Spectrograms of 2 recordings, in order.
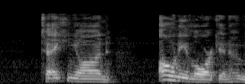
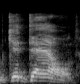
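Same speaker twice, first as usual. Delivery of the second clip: retold yell, pitched up a little; mock yell; 4 semitones higher, 5 dB louder than usual. Wrestling fan acts out Gulak yelling at his opponent, mock yell. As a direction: yell it as an annoyed wrestler would, lightly. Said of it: "Gulak's just yelling".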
